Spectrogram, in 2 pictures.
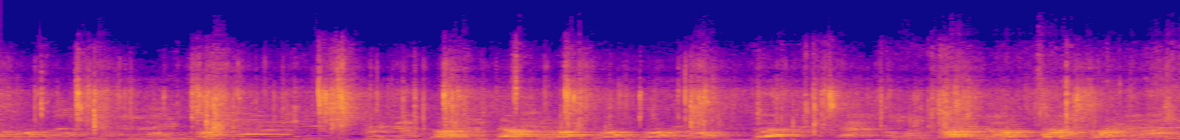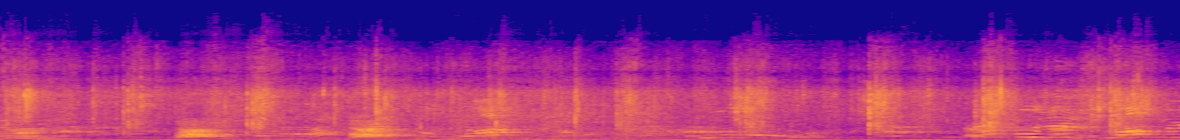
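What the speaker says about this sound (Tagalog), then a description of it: "May aso dyan." A dog barks intermittently on a street in Agan East Housing Area, Santa Cruz, Koronadal City, partly buried under people talking and children's voices nearby.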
